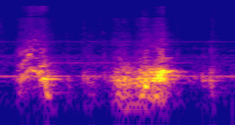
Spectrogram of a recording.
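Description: Zipper on a cosmetic bag being pulled by hand: two rasping zip strokes, a short one near the start and a longer, louder one just past the middle.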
